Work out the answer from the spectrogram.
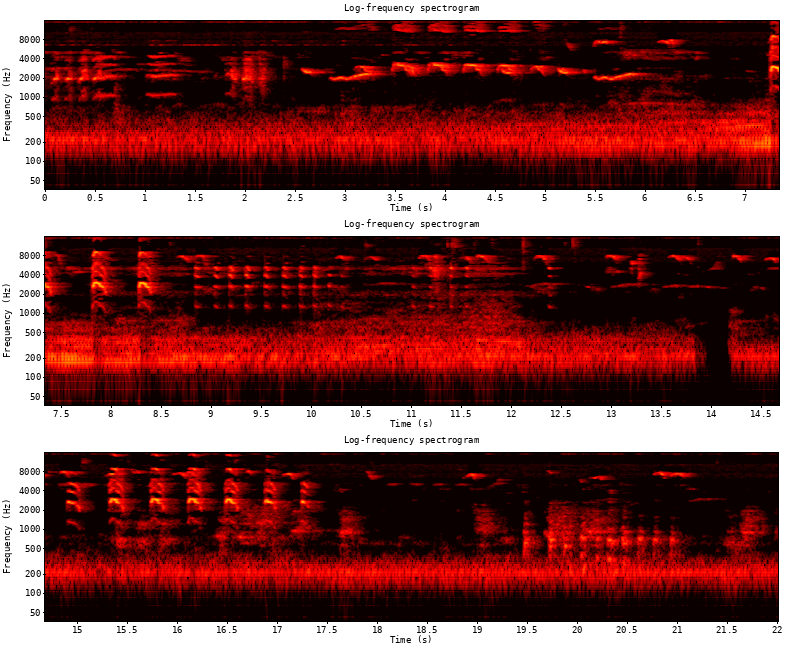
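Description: Small songbirds chirping and calling, with warbled phrases and short rapid runs of repeated notes, over a steady low background hum.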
